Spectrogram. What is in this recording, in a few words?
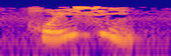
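"回信", Mandarin Chinese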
